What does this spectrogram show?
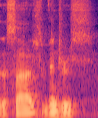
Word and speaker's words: Asajj Ventress: Is it Asajj Ventress, Mm-hmm.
